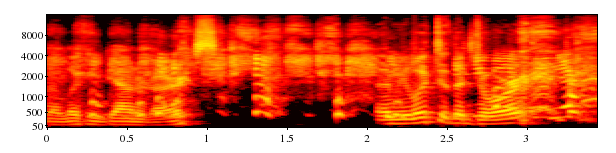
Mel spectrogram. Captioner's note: laughing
